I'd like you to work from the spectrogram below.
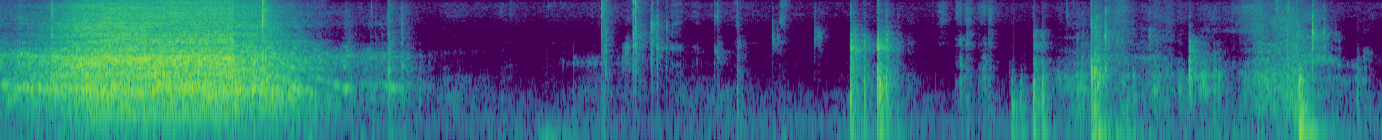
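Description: A hair dryer blows loudly for about two seconds to dry a Posca paint marker drawing, then cuts off, followed by scattered soft clicks, taps and handling noises at close range.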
